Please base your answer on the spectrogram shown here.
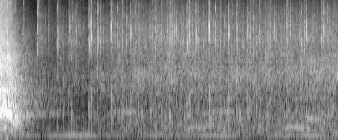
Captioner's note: audience applauding; gentle music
